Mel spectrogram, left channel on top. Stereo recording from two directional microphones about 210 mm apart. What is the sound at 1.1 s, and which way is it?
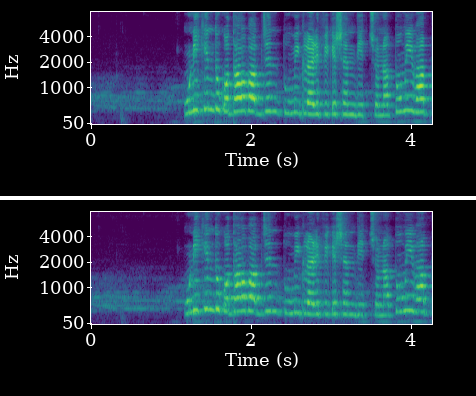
A woman's voice, 45° left (ahead or behind).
